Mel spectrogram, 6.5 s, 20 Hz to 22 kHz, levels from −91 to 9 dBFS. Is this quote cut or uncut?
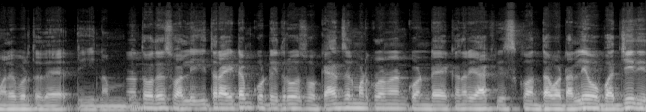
cut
